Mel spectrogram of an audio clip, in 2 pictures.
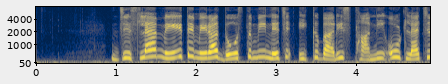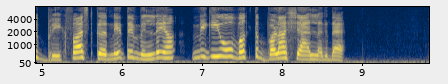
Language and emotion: Dogri, happy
